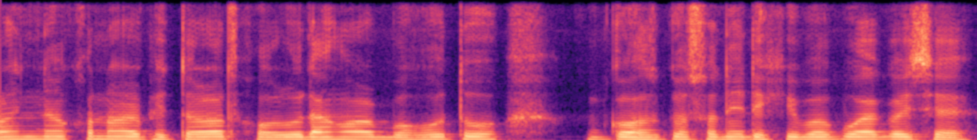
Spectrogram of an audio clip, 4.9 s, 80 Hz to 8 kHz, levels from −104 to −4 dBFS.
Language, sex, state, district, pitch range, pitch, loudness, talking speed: Assamese, male, Assam, Hailakandi, 135-145 Hz, 145 Hz, -17 LUFS, 125 wpm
